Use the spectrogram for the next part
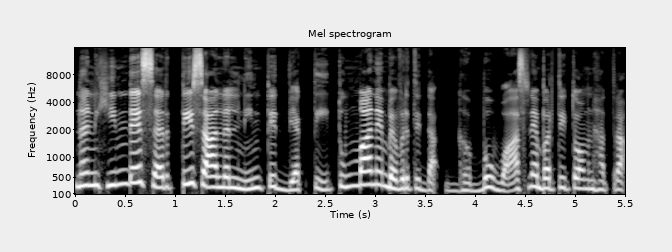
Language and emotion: Kannada, disgusted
